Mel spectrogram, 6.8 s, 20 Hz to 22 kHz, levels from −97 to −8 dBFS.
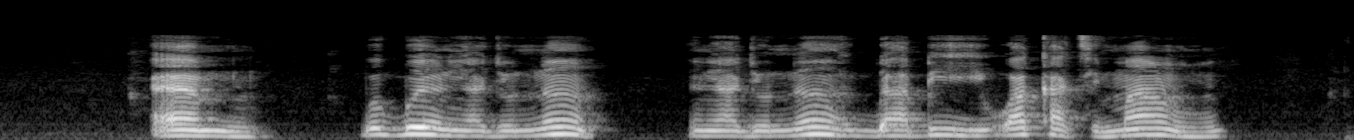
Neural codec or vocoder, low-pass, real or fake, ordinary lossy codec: none; none; real; none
